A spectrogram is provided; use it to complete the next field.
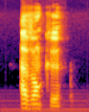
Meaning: before
- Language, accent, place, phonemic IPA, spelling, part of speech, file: French, France, Lyon, /a.vɑ̃ kə/, avant que, conjunction, LL-Q150 (fra)-avant que.wav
